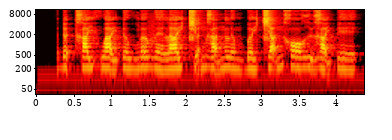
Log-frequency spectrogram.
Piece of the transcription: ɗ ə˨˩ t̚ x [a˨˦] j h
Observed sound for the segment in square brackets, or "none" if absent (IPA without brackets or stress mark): a˨˦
